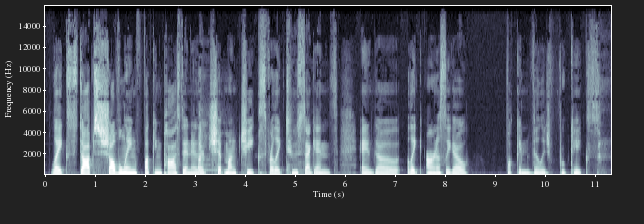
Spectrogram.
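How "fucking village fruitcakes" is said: low, menacing mutter under the breath. Retelling what a mafia-looking diner said in a restaurant: imitating a menacing mutter. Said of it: "Like menacingly, like under his breath".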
